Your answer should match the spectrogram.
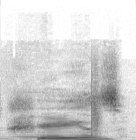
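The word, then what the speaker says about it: chaise: Lounge Shay that's right my mom used to call it a Chase Lounge when I was younger which I think is just the like way that you you're pronounce it if you're standard American but I'm not standard now I say shay anyway this is my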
